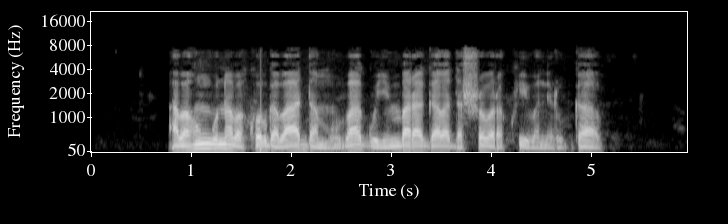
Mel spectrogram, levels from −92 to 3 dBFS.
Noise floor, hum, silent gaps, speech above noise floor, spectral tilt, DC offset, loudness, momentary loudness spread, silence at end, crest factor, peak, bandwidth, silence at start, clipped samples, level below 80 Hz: -77 dBFS; none; none; 60 dB; -7 dB/octave; under 0.1%; -18 LUFS; 9 LU; 0.85 s; 16 dB; -2 dBFS; 7.8 kHz; 0.8 s; under 0.1%; -52 dBFS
